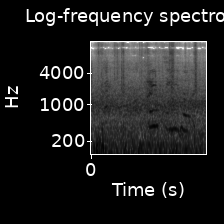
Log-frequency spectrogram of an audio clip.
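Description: Footsteps of several people in sandals and flip-flops walking on a concrete path, with soft slaps and scuffs over a steady low rumble and faint voices.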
